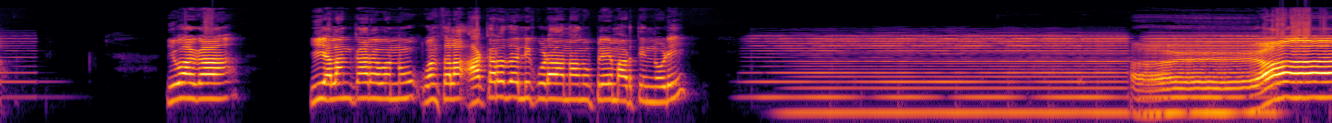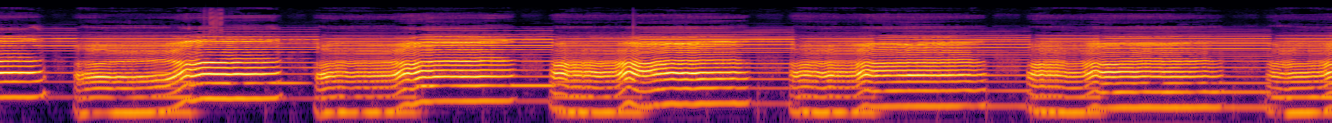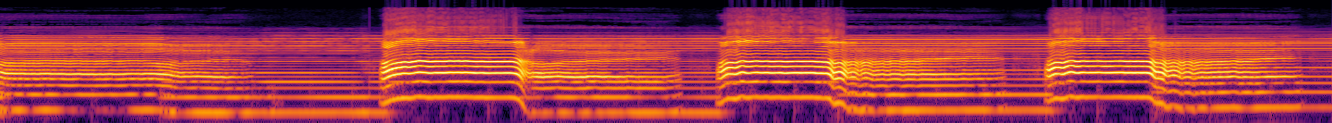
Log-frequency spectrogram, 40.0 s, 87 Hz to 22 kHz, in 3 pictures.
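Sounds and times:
harmonium held note: 0.0 - 0.7, 7.4 - 39.9
person singing syllables: 11.3 - 29.2.

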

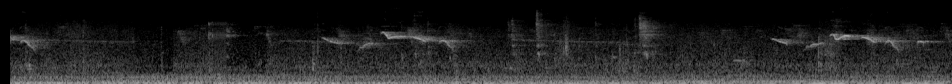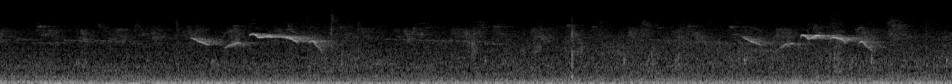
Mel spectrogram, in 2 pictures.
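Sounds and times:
low background rumble: 0.1 - 19.0
songbird whistling: 2.0 - 6.6, 16.9 - 18.4.

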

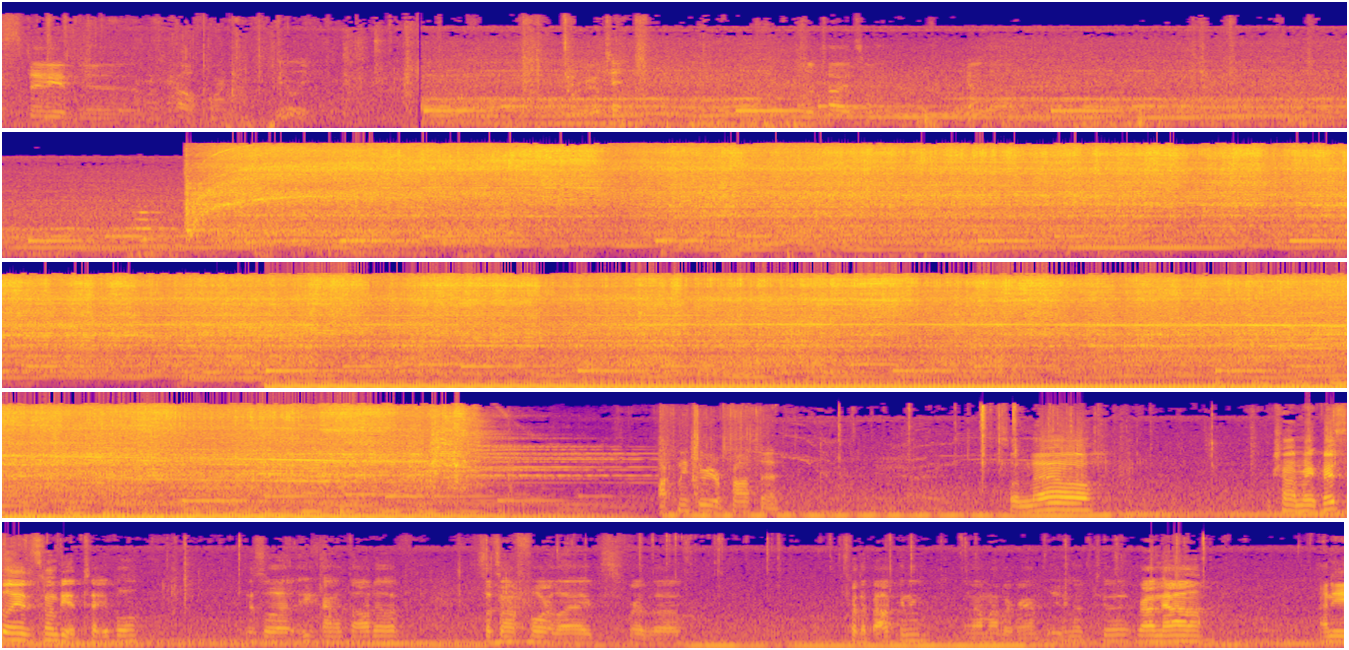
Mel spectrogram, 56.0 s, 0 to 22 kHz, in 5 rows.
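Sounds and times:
background music with melody: 3.4 - 42.4
deep bass: 3.5 - 12.8, 24.6 - 46.1
circular saw cutting wood: 12.7 - 39.6.

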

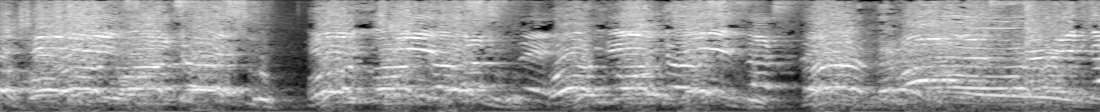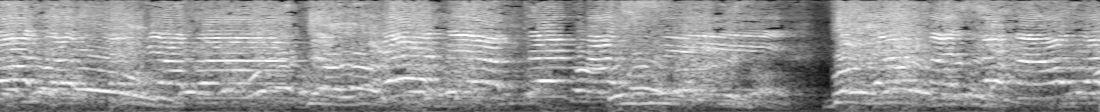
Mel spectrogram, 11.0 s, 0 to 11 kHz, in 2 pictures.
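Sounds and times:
voices praying aloud: 0.0 - 11.0.

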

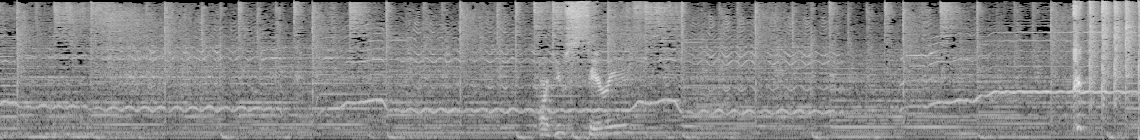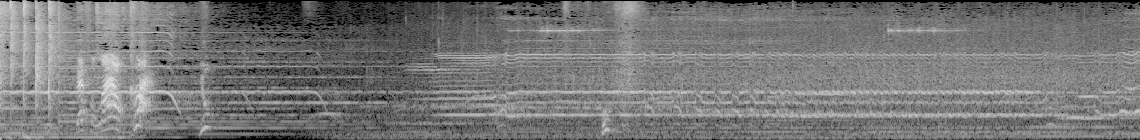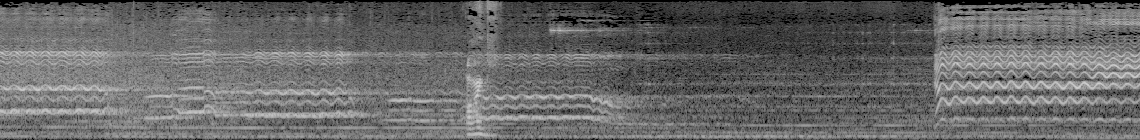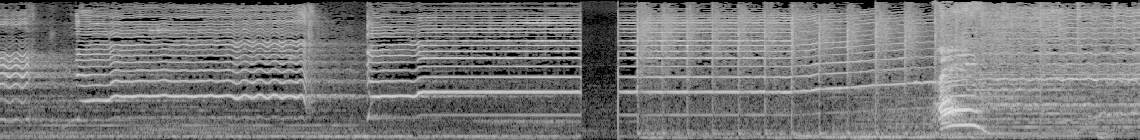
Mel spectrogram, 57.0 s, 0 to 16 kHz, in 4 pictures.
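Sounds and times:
backing music: 0.0 - 23.8, 50.6 - 57.0
man singing high note: 6.7 - 8.1, 15.3 - 17.0, 20.0 - 22.9, 54.4 - 55.3
man singing a long high note: 15.7 - 17.1, 19.4 - 37.2, 54.4 - 55.3.

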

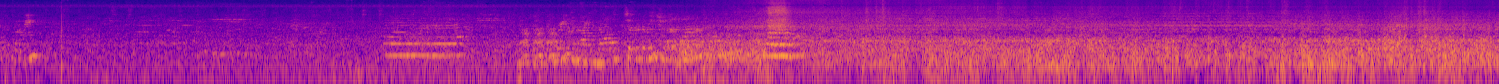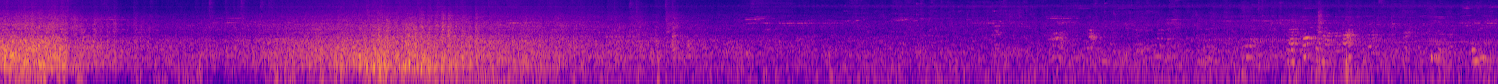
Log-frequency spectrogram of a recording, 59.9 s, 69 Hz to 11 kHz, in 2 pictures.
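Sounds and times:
rail noise: 0.0 - 59.9
train rumble and wheel clatter: 0.0 - 59.9
train horn blast: 7.7 - 10.0, 15.2 - 16.2.

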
